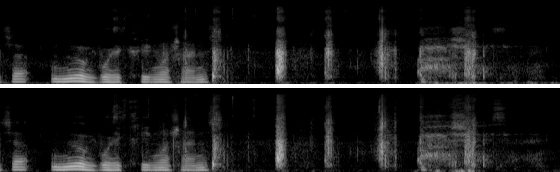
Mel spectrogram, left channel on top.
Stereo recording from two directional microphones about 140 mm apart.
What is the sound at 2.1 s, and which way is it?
Walk, centre (ahead or behind).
